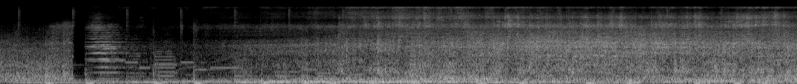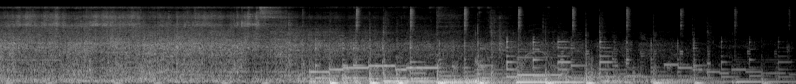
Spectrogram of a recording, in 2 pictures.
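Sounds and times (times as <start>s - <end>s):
train wheels rushing on rails: 0.0s - 14.9s
music: 0.1s - 4.9s, 11.0s - 15.9s.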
